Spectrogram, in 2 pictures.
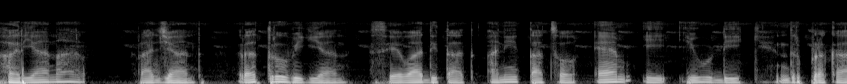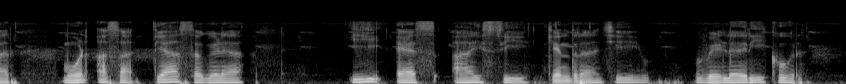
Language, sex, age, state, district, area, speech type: Goan Konkani, male, 18-30, Goa, Salcete, rural, read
